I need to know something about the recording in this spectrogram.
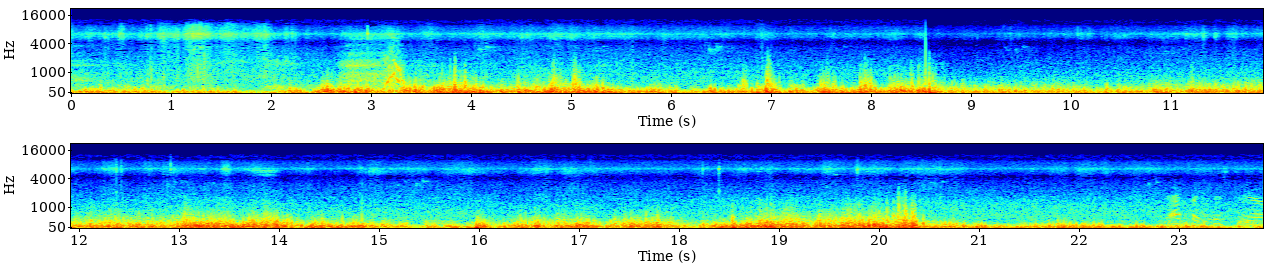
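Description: Wind buffeting the helmet-mounted camera microphone in irregular gusts that swell and fade, with a faint steady high hiss behind it.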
